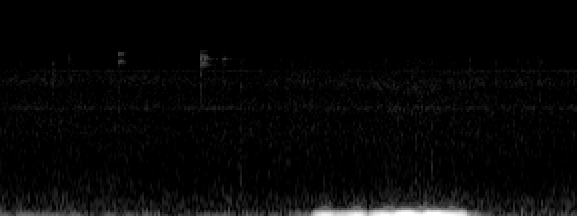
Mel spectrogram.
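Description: A steady low hum that swells for about a second, around two and a half seconds in, into a much louder low buzz, then drops back.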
